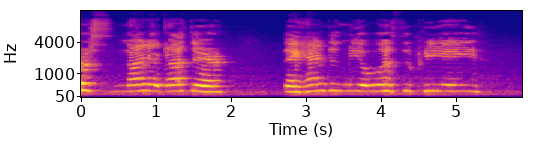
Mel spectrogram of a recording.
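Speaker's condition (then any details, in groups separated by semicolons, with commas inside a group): Cerebral palsy; brain injury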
